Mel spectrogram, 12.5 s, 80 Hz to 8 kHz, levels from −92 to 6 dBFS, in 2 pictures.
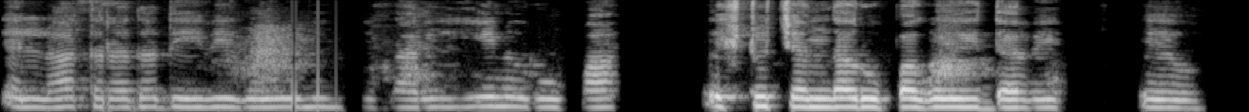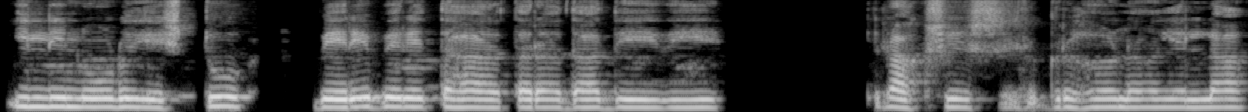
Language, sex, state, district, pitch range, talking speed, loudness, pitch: Kannada, female, Karnataka, Gulbarga, 215-225 Hz, 110 wpm, -16 LUFS, 220 Hz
